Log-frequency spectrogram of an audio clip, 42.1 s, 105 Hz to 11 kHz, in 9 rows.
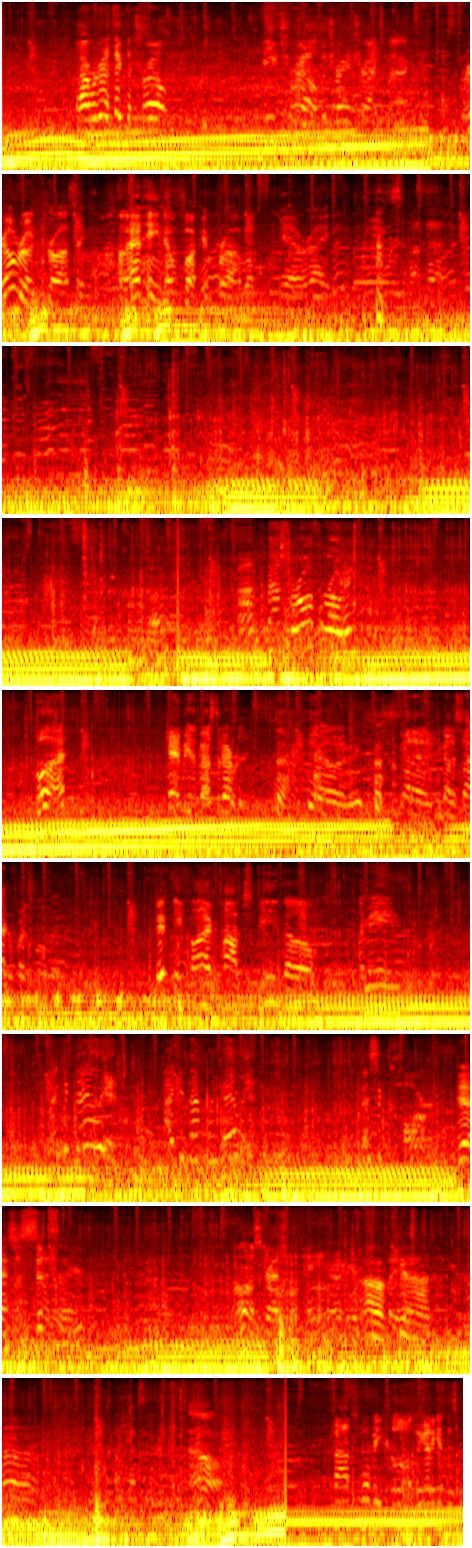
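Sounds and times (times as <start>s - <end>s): truck engine humming while driving: 0.0s - 42.0s.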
